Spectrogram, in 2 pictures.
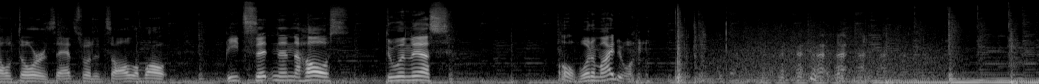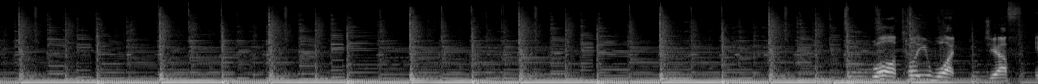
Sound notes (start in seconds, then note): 7.7 laughing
